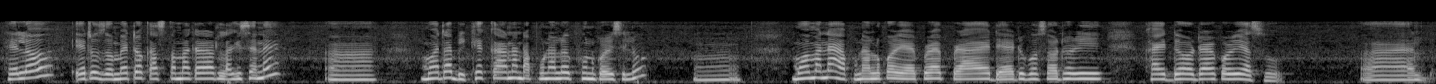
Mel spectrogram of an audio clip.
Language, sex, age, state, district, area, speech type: Assamese, female, 30-45, Assam, Jorhat, urban, spontaneous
